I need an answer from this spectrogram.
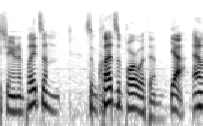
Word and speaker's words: Kled: But anyway, we got Kled versus Olaf here. I've been informed. Okay. By our boomer producer, Arthur, the mayor. Rick Fox was calling the champion Zed. Just so outright. He was mispronouncing the name.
